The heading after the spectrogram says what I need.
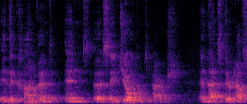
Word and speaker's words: Joachim: the convent and saint joachim's parish and that's their house of formation or people in philadelphia say joachim instead of joachim it's saying joachim like academy yeah yeah we turn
